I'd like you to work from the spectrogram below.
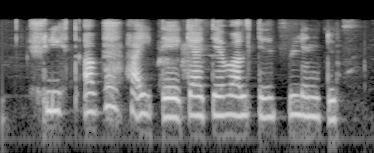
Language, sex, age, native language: Icelandic, male, 6, Icelandic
